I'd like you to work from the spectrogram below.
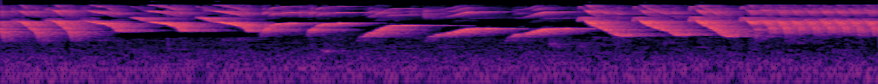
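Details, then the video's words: Canary song recorded in Sidoarjo, Indonesia; quick series of swooping chirps and dense high trills, notes sliding downward and upward in rapid repeated bursts. "Kicauan Burung Kenari"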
